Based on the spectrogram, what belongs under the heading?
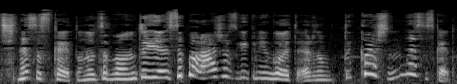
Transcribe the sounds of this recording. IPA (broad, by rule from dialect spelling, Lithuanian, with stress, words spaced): t͡ʃʲɛ nʲɛsʲɪˈskɐɪtoː nʊ ˈtʲɪpoː ˈnʊ tɐɪ ɛˈsʲɪ pɐˈrɑːʃʲʊs ɡʲɪ knʲiːˈɡʊtʲɛ ɪr ˈnʊ tɐɪ kɐs t͡ʃʲɛ nʊ nʲɛsʲɪˈskɐɪtoː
